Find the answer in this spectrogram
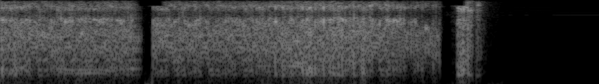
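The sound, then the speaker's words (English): A diesel engine idles under a radio transmission through a repeater, giving a steady, narrow-band rumbling drone. It cuts out briefly twice, then stops abruptly. “you sound good through the repeater, but it sounds like you got a diesel engine idling.”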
